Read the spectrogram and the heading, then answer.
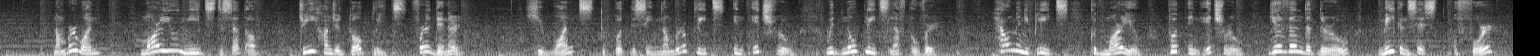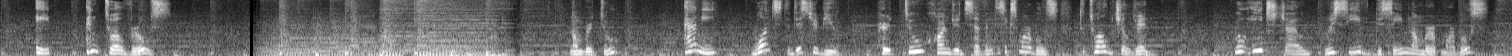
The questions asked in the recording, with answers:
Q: How many plates could Mario put in each row given that the row may consist of 4, 8, and 12 rows?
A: For number 1, if the number of rows is 4, the answer is 78.

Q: Will each child receive the same number of marbles?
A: For number 2, each children will receive the same number of marbles because 276 is divisible by 12.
